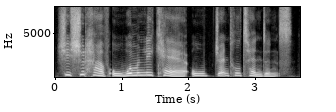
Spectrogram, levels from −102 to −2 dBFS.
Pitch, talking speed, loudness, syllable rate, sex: 230 Hz, 145 wpm, -19 LUFS, 4.2 syllables/s, female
